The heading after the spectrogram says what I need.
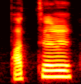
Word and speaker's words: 밭을: 밭을, 자, 의미가 없는 모음으로 시작하는 조사 을이 왔어요. 그럴 때는 그대로 뒤로 넘겨서 발음하면 돼요.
